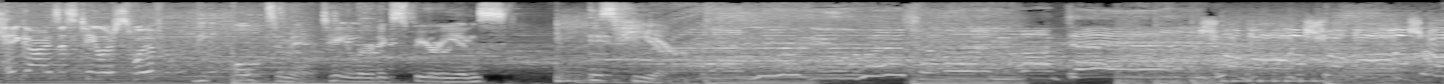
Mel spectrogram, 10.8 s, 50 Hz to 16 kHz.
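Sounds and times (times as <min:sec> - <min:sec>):
speech: 0:00.7 - 0:06.2
huge concert crowd screaming and cheering: 0:02.4 - 0:10.8.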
